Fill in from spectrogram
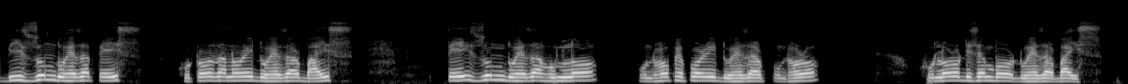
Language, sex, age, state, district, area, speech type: Assamese, male, 45-60, Assam, Dhemaji, rural, spontaneous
